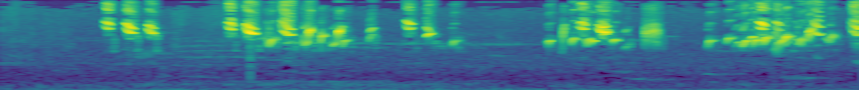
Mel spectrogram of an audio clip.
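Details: Group 'bataba' twitter of European goldfinches, played to get a silent goldfinch singing: dense, high, liquid twittering and tinkling notes in rapid clusters, with one brief quiet gap midway.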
